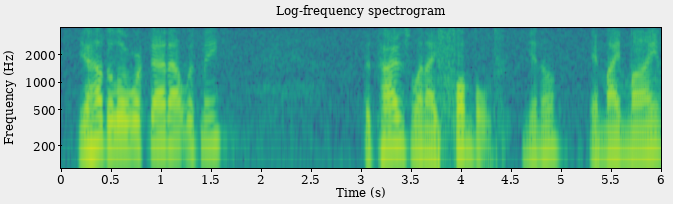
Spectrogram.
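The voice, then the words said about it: Brooklyn accent. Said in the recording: “my Brooklynese, some of you probably detect already by accent there”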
